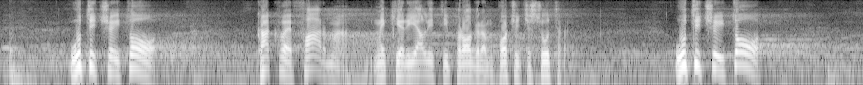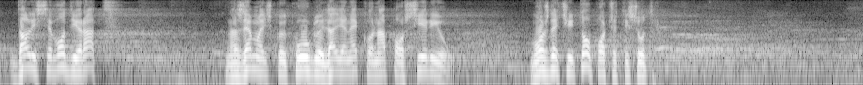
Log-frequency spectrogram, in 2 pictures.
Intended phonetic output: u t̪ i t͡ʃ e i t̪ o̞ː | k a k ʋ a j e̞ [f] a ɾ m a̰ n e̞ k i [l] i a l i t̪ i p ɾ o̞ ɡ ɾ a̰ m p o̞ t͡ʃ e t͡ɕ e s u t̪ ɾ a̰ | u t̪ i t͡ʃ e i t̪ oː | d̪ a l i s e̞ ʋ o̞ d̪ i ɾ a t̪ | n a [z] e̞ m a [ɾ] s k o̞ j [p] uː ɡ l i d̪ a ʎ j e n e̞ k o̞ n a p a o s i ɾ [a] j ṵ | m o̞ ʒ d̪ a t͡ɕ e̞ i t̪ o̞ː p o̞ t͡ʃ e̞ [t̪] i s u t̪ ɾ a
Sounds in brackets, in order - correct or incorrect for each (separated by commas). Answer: correct, incorrect, correct, incorrect, incorrect, incorrect, correct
